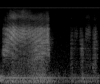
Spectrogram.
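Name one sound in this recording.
Chalk scrapes on a blackboard.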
